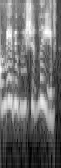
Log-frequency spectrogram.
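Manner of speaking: slow, soft, understated suggestion; mock calm. Player mimics the woman after heavy breathing, mock calm. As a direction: imitate someone utterly unruffled. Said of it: "and then they're calmly".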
